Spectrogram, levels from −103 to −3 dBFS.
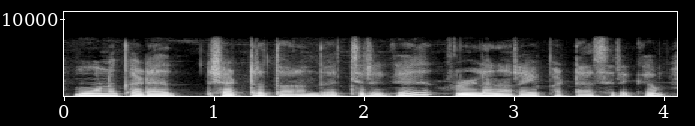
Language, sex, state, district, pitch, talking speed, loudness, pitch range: Tamil, female, Tamil Nadu, Kanyakumari, 180 Hz, 130 wpm, -16 LUFS, 170-195 Hz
